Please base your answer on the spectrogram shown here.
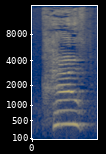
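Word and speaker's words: Qoph: Some spell it K-O-O-F, but Kuf is just koofy, okay?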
